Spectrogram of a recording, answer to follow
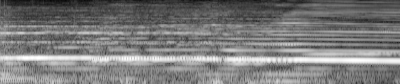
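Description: A person's high-pitched scream held on one long note into a microphone, loud and siren-like, over background music.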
